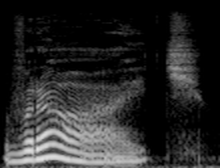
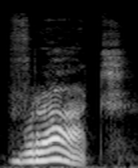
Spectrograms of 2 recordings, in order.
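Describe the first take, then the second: First: The final consonant is soft, with a rise. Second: The final consonant is hard, without a rise. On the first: The speaker calls it right. "If I slow it way down, you can hear the rise at the very end" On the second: The speaker calls it wrong. "Without this subtle rise, it sounds Western"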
